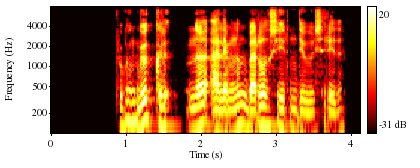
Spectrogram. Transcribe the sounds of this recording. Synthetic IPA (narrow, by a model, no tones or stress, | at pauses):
b̥ʏɡʲɪŋɡʲɪkʲʰʏnɪʔæ̰le̞mnɪŋbæɾlˠəqʒe̞ɾɪnd̪e̞wɵsɪɾe̞d̪ɪ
